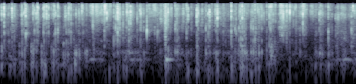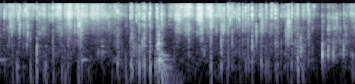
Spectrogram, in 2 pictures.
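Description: A small, hollow yellow plastic squeeze bottle with a pointed nozzle cap is held in the hands and rapidly tapped and scratched with the fingertips and nails. The result is a dense, continuous stream of bright, crinkly clicks and scrapes over a soft hollow knock, with each tap dying away almost instantly.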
